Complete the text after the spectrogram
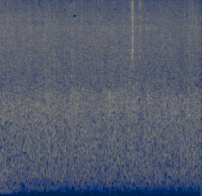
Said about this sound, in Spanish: Denle un aplauso al Señor. oh, gloria a Dios.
